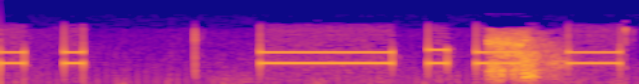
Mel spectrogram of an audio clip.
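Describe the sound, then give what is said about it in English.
Telephone DTMF dialing tones played as a song: a string of clear electronic beeps of differing pitch and length, mostly short with one long held tone, and a brief burst of noise near the end. “He's playing a song with the DTMF.”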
